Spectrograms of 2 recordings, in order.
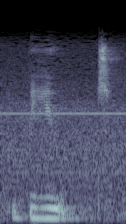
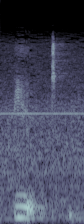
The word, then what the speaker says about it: butte: That's a butte. That's how you say it, butte.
